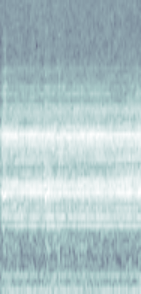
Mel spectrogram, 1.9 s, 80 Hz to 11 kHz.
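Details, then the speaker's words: Northern Electric Baby Champ tube radio: constant staticky buzz with a high whistling edge that stays the same across the band and drops when a station is tuned; interference, suspected to be noise at the roughly 455 kHz IF frequency leaking through, not confirmed. "the staticky sound in that has nothing to do with a radio it's [Laughter] interference now as I tune across the band you can hear kind of the same noise the whole time"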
